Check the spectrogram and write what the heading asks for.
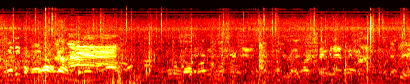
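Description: Players' voices calling out across a softball field, unintelligible chatter with one drawn-out shout about a second and a half in, and a couple of sharp clicks.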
